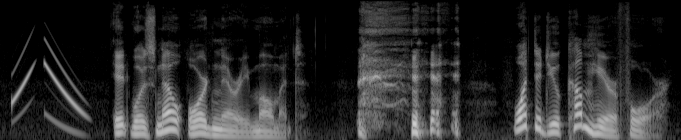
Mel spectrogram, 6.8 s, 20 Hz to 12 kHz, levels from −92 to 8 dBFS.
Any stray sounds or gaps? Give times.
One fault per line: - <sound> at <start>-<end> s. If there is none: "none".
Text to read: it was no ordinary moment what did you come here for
- chirp at 0.1-0.9 s
- laugh at 3.6-4.6 s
